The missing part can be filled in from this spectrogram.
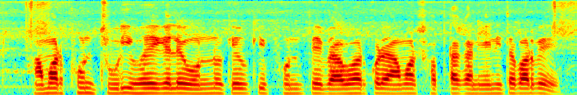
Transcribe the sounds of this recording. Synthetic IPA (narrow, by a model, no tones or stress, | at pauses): amaɾfont͡ɕuɽiɦojeɡeleonːokewkifʰonpebɛboɦaɾkoɾeamaɾʃɔb̚ʈakanijenit̪epaɾbe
